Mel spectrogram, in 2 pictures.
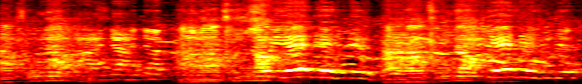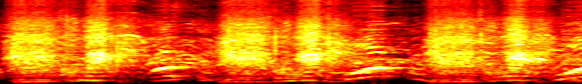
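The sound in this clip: School pupils in the Nkomazi area of Mpumalanga cheer a warm welcome. A crowd of young voices shouts and calls in loud, continuous waves throughout, with some high rising cries standing out.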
